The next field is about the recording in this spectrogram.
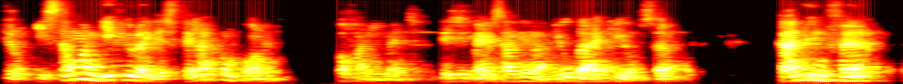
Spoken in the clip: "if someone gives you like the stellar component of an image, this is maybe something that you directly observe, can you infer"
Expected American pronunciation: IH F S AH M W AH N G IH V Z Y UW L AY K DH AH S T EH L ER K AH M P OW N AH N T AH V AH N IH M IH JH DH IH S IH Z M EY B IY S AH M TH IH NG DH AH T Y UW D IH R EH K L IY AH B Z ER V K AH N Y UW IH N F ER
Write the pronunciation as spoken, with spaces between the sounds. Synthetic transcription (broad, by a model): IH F S AH M W AH N G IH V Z Y UW L AY K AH S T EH L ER K AH M P OW N AH N T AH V AH N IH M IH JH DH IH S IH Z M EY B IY S AH M TH IH NG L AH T Y UW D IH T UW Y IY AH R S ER F K AH N Y UW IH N F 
